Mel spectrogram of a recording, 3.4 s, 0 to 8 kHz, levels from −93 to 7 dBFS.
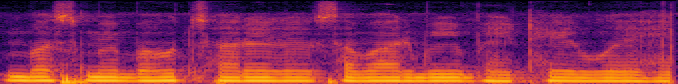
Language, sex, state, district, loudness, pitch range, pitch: Hindi, male, Arunachal Pradesh, Lower Dibang Valley, -13 LUFS, 115-120 Hz, 120 Hz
